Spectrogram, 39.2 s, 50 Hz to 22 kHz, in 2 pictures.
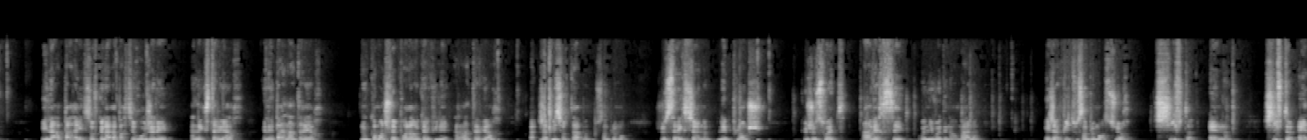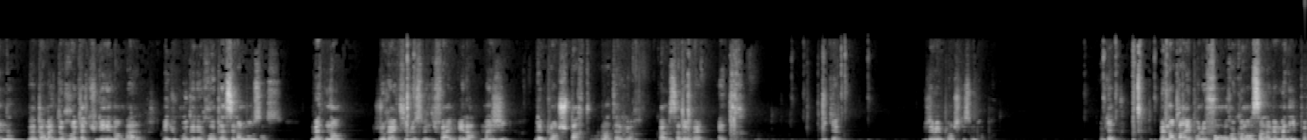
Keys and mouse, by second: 0.0-36.5 middle drag, 8.1 Tab, 10.2-15.4 typing, 18.1 shift+n, 25.7 click, 29.8 Tab, 30.5 KP_Divide, 31.8 a, 36.5 click, 36.6-39.2 shift+middle drag, 37.2 Tab.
